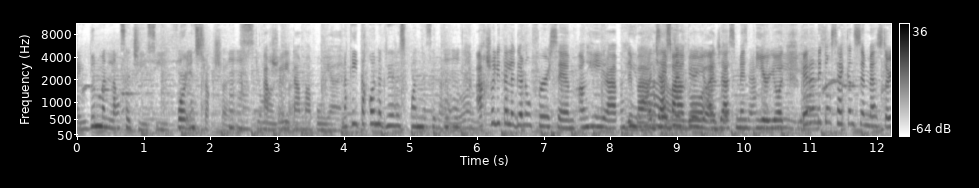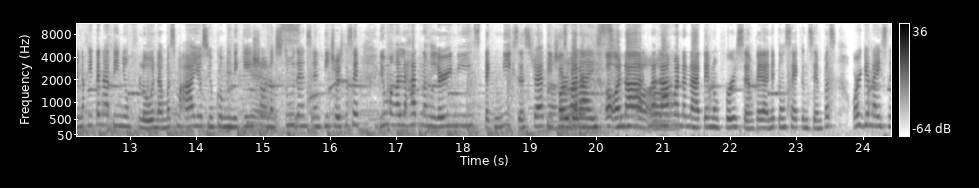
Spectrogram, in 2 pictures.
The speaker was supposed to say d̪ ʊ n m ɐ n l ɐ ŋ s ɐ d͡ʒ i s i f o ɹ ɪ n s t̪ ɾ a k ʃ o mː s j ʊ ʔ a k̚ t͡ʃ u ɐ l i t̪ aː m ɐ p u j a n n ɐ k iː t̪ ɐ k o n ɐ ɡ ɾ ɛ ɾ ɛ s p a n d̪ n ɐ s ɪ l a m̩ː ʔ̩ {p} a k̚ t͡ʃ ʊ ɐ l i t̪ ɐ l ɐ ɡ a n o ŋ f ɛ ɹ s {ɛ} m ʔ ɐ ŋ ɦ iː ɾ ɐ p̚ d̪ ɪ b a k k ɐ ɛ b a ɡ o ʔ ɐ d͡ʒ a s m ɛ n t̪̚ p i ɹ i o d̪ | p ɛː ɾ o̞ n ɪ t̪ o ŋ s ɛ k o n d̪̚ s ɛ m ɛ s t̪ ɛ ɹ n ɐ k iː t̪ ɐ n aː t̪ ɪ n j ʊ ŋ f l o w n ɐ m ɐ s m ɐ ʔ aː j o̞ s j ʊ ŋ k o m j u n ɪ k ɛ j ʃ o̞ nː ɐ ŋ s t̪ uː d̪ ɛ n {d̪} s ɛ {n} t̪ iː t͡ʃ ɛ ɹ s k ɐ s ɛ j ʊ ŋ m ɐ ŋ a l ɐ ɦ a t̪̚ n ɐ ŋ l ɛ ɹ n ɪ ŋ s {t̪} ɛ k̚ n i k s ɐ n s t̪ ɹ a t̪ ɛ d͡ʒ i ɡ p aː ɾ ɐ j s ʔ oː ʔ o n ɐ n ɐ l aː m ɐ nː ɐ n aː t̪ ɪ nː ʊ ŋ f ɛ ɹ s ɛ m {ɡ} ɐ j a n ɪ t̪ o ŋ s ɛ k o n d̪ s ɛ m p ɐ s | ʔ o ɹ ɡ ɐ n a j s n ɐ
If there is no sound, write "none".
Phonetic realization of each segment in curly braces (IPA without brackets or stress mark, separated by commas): ʔ, ɛ, t̪, n, t̪, k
